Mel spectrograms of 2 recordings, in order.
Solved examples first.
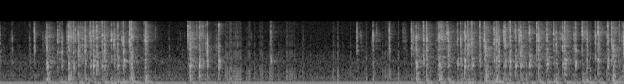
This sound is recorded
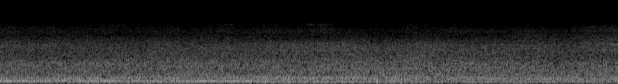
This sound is recorded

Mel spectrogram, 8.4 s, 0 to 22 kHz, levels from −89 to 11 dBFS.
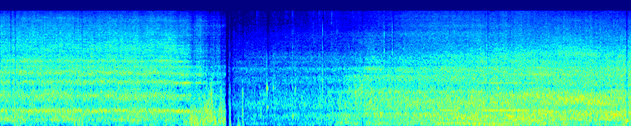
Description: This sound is recorded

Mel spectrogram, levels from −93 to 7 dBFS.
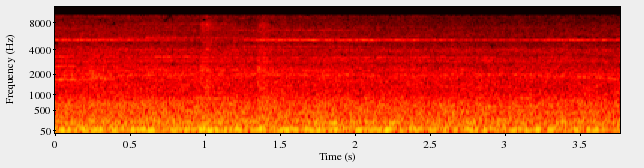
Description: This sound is recorded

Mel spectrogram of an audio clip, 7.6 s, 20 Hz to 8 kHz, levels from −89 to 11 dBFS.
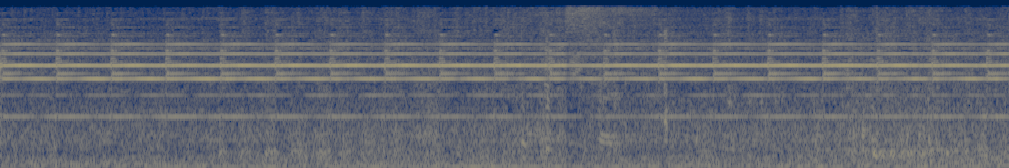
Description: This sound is recorded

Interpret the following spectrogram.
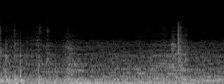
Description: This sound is remade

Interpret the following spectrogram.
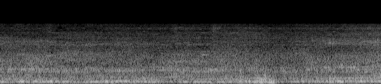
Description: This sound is remade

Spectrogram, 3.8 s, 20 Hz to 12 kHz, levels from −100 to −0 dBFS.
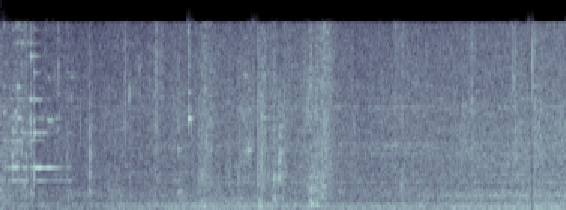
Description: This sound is recorded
